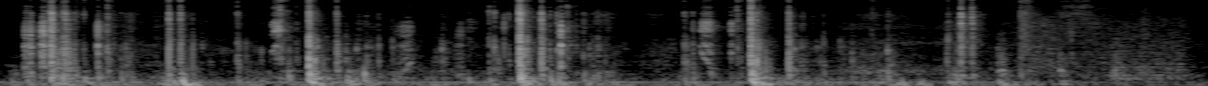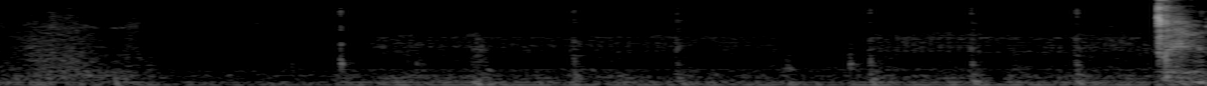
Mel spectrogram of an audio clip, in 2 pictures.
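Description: The restored side-to-side mechanism of an animatronic buck ticks and clicks, with dense irregular clicks early on that thin out into sparse, faint ticks against a quiet background.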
